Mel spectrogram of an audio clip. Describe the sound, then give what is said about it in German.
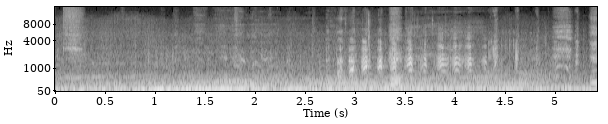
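A car engine hums and builds steadily as the vehicle pulls away, a low continuous rumble with rising tone, mixed with scattered clicks and brief bursts of laughter-like sounds. “So, jetzt ganz ruhig Gas geben und wir sind weg”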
